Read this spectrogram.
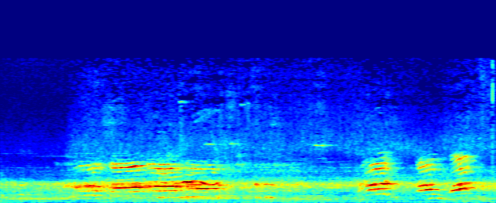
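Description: Young children shout and squeal with excitement nearby.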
